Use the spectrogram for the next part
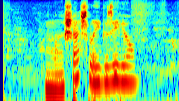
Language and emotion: Russian, positive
